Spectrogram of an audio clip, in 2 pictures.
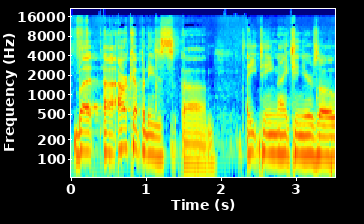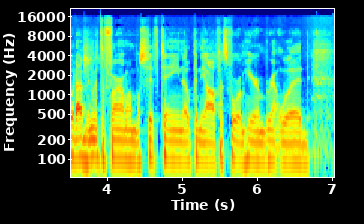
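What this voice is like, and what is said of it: Southern Alabama accent. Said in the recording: “I heard some Alabama accent in there, didn't I? ... I cannot turn it off.”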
